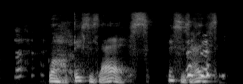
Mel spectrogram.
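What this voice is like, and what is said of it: Imitates another person's voice. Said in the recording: “my Jodie Whittaker impression... That's really good.”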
